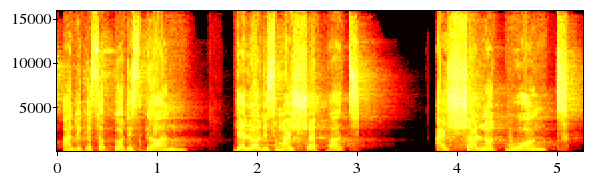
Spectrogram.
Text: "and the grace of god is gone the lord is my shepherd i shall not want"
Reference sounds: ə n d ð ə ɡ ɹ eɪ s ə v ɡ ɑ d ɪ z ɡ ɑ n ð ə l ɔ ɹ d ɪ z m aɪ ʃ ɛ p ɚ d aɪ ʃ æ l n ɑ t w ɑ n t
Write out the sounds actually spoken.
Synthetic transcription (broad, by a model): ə n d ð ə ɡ eɪ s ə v ɡ ɑ d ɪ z ɡ ɑ n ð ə l ɔ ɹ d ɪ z m aɪ ʃ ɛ p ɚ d aɪ ʃ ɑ l n ɑ t w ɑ n t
